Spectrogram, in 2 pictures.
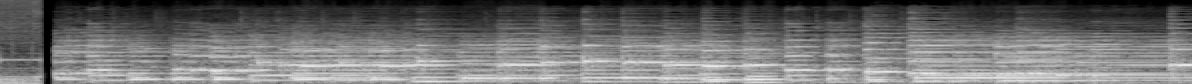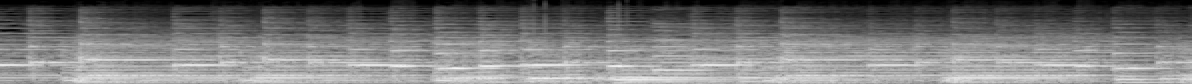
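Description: Instrumental piano music: a continuous run of quick melodic notes over lower held notes.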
